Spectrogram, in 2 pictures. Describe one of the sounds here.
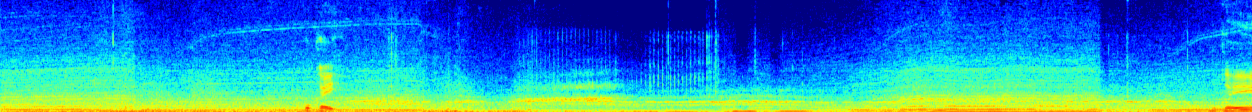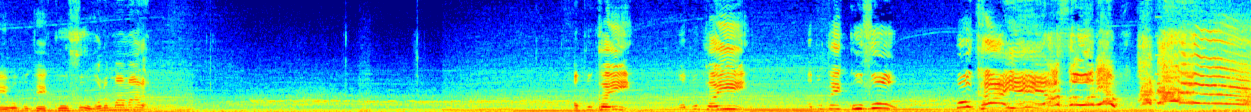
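A racing car engine revs up and down with quick gear changes.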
